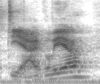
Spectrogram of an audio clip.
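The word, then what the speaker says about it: Dialga: So somebody last stream asked, how do I pronounce the Pokemon that's the time legendary from Diamond and Pearl? That's Diaglia.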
